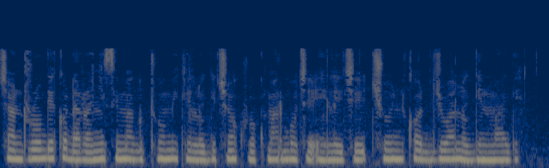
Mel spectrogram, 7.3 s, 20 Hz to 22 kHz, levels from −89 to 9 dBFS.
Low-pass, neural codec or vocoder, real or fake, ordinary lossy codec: 19.8 kHz; vocoder, 44.1 kHz, 128 mel bands every 512 samples, BigVGAN v2; fake; AAC, 24 kbps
